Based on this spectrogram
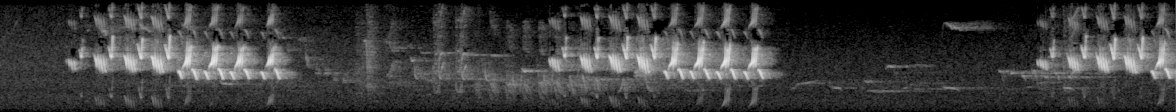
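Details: MacGillivray's warbler delivering three fast songs of clear high chirps that step down to lower chips, separated by pauses with faint quiet notes in the background.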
